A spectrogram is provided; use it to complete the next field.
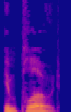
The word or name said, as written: implode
